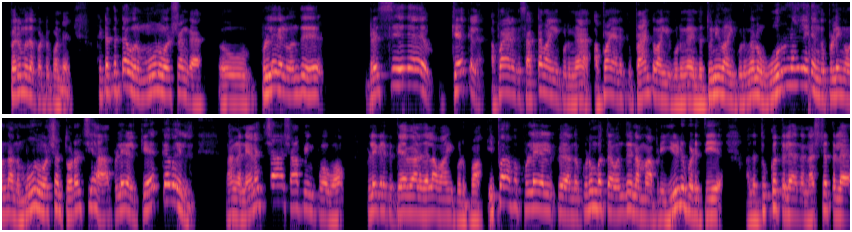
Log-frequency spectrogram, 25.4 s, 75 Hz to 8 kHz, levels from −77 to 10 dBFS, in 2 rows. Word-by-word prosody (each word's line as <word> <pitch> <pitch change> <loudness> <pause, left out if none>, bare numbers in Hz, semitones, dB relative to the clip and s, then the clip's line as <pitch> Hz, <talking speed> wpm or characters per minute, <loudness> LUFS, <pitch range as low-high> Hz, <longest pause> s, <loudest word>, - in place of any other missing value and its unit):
பெருமிதப்பட்டுக் 165 - 0
கொண்டேன். 110 -3 -3 0.4
கிட்டத்தட்ட 200 +6 0 0.2
ஒரு 165 - 0
3 200 +2 +2
வருஷங்க 170 -1 -1 0.5
உ - - +2 0.6
பிள்ளைகள் 195 +1 +4
வந்து 175 +2 0 0.9
ட்ரெஸ்சே 195 +8 +2 0.8
கேட்கல. 215 +3 +2 0.2
அப்பா 185 - 0
எனக்கு 160 -3 -6
சட்ட 140 +3 -1
வாங்கி் 165 -4 -1
குடுங்க, 130 0 -2 0.3
அப்பா 120 +10 +1
எனக்கு 145 -2 -9
பேண்ட் 165 +5 +1
வாங்கி் 140 -3 0
குடுங்க. 125 +2 0
இந்த 125 0 0
துணி 170 +3 +3
வாங்கி 140 -4 0
குடுங்கன்னு 155 +5 +2 0.2
ஒரு 200 +5 +4
நாள் 255 0 -1 0.2
எங்க 160 -3 -1
பிள்ளைங்க 165 -1 +1
வந்து 150 0 +1
அந்த 125 -3 -4
3 195 +3 +2
வருஷம் 165 +1 -1
தொடர்ச்சியா 185 +6 +1 0.2
பிள்ளைகள் 175 0 +2 0.2
கேட்கவே - - +2
இல்ல - - -7 0.6
நாங்க 140 -1 -1
நெனச்சா 215 - +1 0.2
ஷாப்பிங் 190 -3 -3
போவோம் 130 0 0 0.4
பிள்ளைகளுக்கு 165 0 0
தேவையானதெல்லாம் 155 -1 +3
வாங்கி் 140 -1 -3
குடுப்போம். 125 0 -1 0.2
இப்ப 160 +9 -1
அப்ப 200 -1 -7
பிள்ளைகளுக்கு 180 -3 +1
அந்த 140 0 -4
குடும்பத்த 190 +1 +1
வந்து 160 +4 -2
நம்ம 140 -2 -2
அப்படி 130 +1 -7
ஈடுபடுத்தி, 140 -10 +2 0.5
அந்த 125 +1 -3
துக்கத்துல, 160 -3 +1
அந்த 135 -1 -5
நஷ்டத்தில, 150 0 0
165 Hz, 135 wpm, -23 LUFS, 140-190 Hz, 0.9 s, பிள்ளைகள்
